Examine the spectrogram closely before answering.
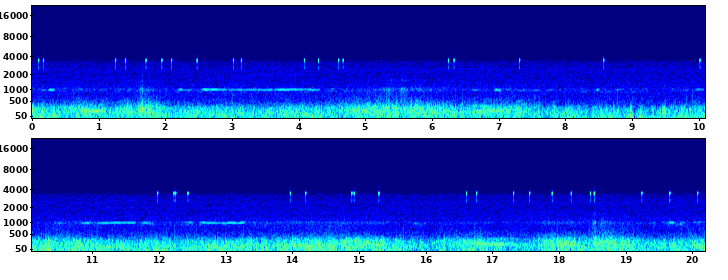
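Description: Wind buffets and rumbles against a swinging payload high in the air.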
